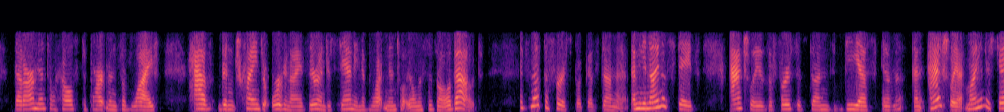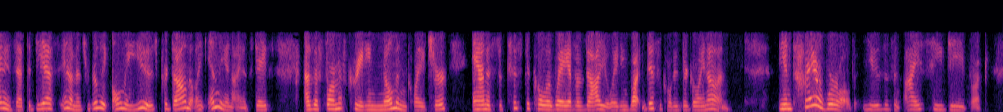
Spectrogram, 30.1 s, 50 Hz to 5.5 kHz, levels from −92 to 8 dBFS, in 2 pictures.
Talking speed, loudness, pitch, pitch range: 165 wpm, -23 LUFS, 210 Hz, 190-245 Hz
